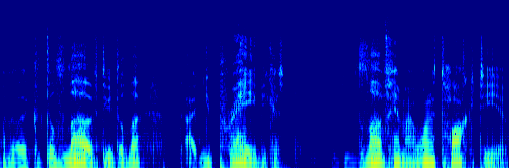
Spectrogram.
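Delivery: ordinary talk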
